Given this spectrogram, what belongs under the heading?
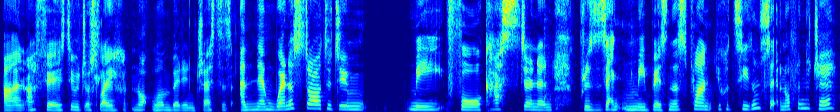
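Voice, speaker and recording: A woman from Liverpool in her thirties with a strong Scouse accent, a podcast guest who tells blunt, animated stories and acts out the voices in them. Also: medium pitch, fairly quick, no echo. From Liverpool, England. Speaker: guest, entrepreneur. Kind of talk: casual interview chat.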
